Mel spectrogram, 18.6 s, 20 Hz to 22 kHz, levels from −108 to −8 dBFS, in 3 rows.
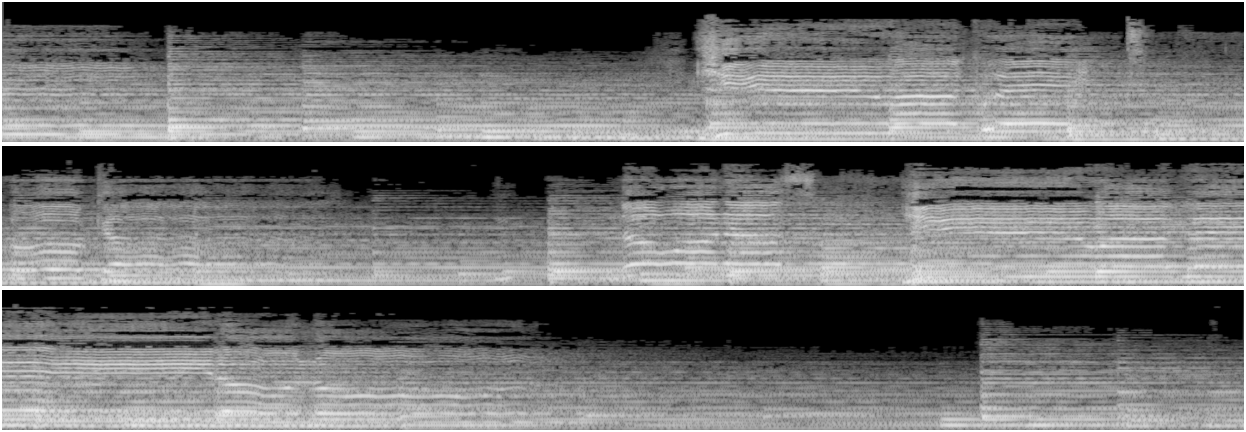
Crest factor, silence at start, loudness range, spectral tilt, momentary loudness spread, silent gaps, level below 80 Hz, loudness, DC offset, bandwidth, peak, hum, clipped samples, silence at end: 18 dB; 0 s; 10 LU; -5.5 dB/octave; 14 LU; none; -52 dBFS; -21 LUFS; under 0.1%; 13 kHz; -4 dBFS; none; under 0.1%; 0 s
